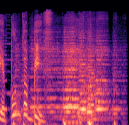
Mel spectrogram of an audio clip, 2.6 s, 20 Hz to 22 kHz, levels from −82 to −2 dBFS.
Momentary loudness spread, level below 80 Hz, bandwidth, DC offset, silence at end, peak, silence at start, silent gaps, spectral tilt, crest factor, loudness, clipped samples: 9 LU; -28 dBFS; 16 kHz; under 0.1%; 0.05 s; 0 dBFS; 0 s; none; -4.5 dB/octave; 16 dB; -16 LUFS; under 0.1%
